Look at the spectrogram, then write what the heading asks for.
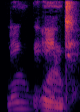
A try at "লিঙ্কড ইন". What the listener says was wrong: ইন্ড না, লিঙ্কড ইন।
